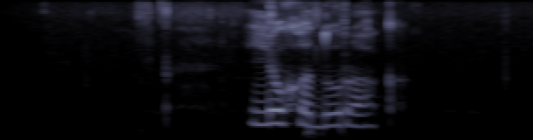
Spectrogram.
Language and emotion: Russian, neutral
